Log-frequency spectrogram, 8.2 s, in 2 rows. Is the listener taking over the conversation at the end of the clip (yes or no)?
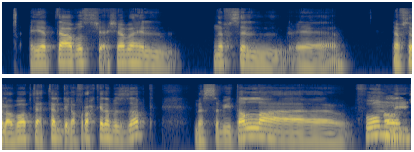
no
